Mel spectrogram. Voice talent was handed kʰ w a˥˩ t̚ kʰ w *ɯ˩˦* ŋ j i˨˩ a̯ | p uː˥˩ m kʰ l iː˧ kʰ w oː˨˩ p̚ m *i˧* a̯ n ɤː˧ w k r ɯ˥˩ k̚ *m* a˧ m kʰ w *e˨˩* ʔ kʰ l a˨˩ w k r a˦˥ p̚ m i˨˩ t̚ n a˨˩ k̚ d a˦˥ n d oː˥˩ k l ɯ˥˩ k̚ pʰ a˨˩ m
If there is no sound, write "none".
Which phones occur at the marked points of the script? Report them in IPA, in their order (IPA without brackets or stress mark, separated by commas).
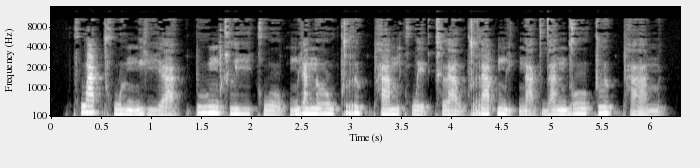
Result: ɯ˩˦, i˧, pʰ, e˨˩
